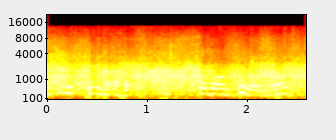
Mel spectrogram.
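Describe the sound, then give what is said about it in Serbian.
An audience gives a short round of steady clapping to greet the head of a Serbian association of the blind, while a voice speaks over the applause. “Jednim aplauzom možemo na početku da pozdravimo Vesnu Nestorović.”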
